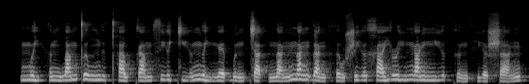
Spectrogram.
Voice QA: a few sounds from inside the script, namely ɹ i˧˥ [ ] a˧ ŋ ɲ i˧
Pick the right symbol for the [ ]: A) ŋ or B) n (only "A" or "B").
A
